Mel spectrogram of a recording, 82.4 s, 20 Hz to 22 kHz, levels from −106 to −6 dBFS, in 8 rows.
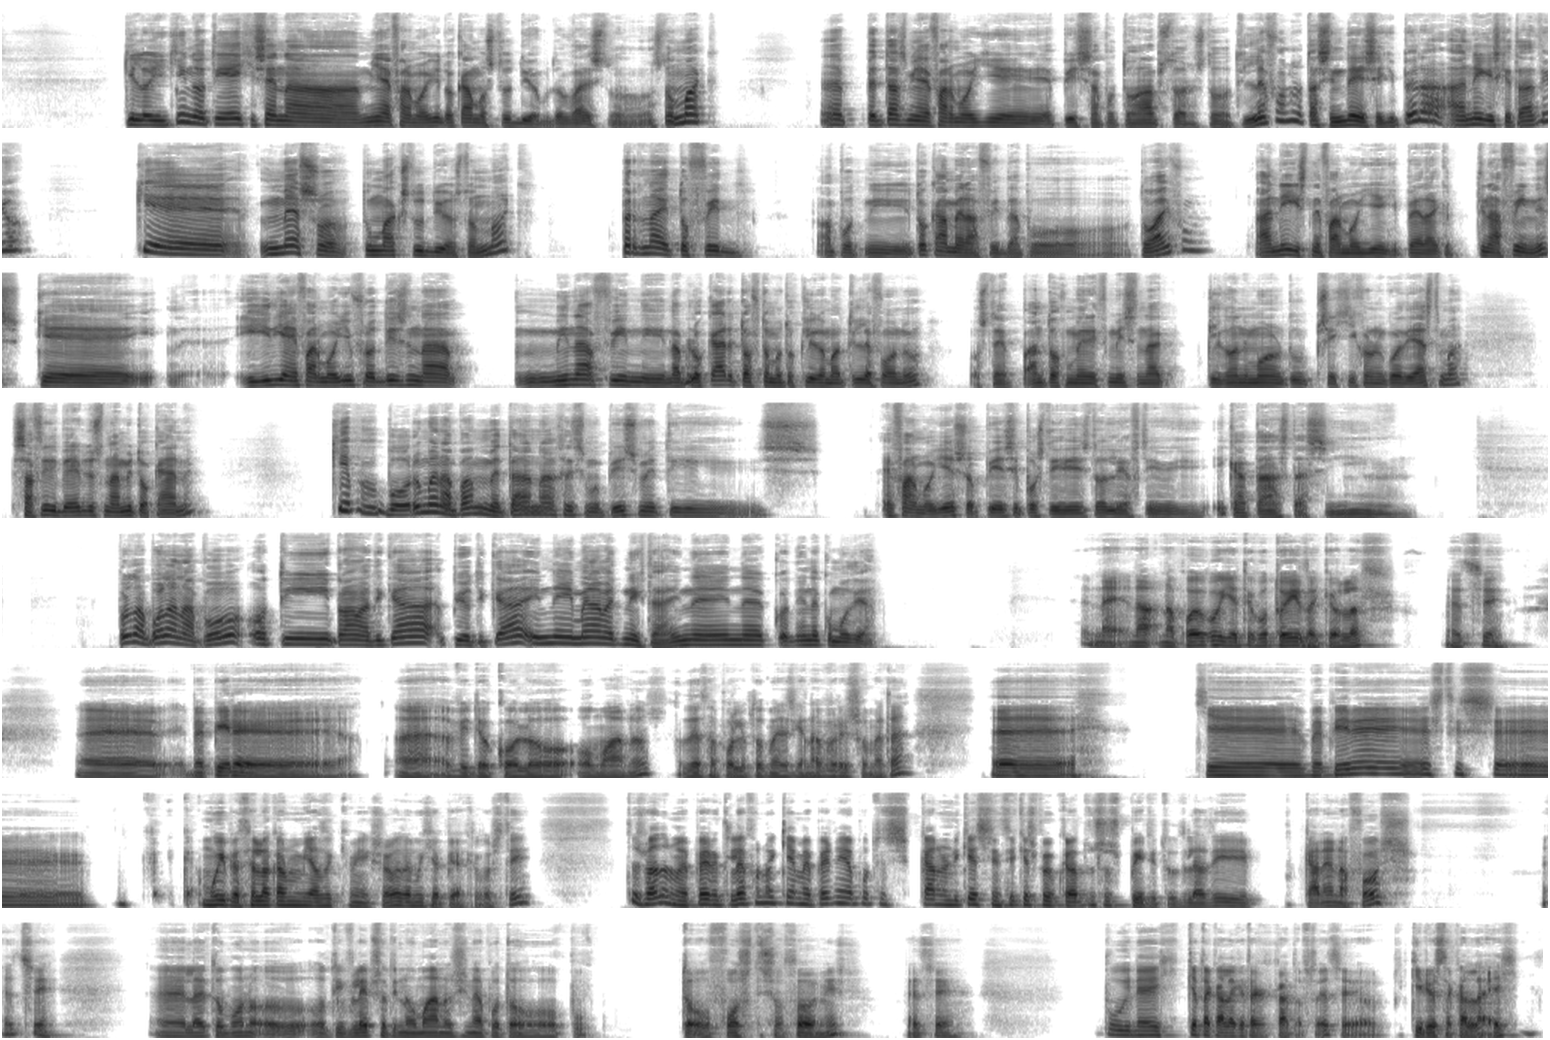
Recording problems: none

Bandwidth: 14.5 kHz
